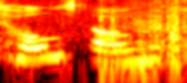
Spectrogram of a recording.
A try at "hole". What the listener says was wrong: Could you please stop pronouncing the L in hole? Because it's making me very confused.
